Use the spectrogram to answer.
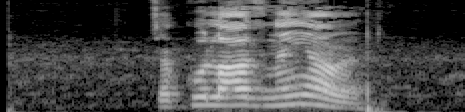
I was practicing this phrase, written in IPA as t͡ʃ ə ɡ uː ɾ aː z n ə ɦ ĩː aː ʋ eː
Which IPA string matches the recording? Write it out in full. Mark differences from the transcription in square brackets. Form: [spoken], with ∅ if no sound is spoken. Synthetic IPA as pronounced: t͡ʃ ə [k] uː [l] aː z n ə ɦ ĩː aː ʋ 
